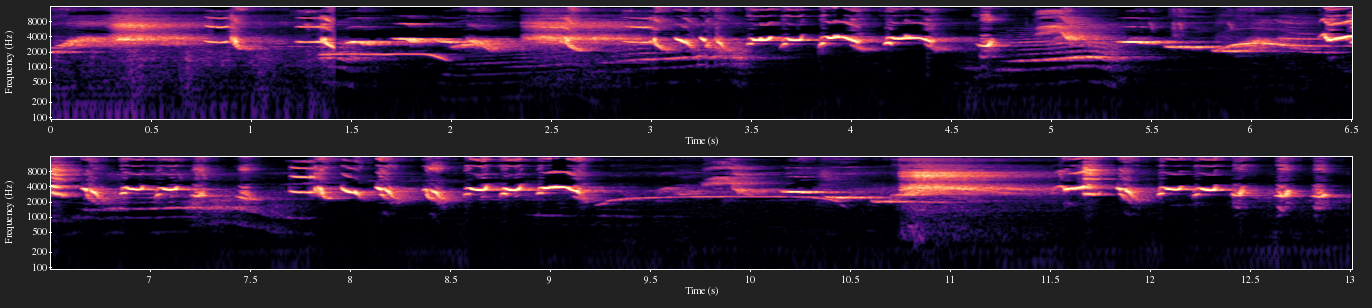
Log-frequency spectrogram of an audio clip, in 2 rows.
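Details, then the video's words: Oriental magpie-robin, a songbird kept by bird-song hobbyists, singing a loud, continuous, varied song of high, clear whistles, slurred rising and falling notes and rapid chattering trills, with short harsh scratchy bursts near the start, middle and end. "KACER 100% JOSS SUARANYA"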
